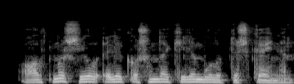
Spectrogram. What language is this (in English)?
Bashkir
